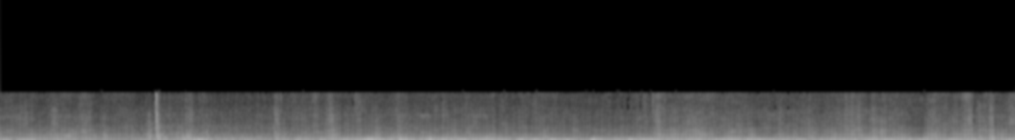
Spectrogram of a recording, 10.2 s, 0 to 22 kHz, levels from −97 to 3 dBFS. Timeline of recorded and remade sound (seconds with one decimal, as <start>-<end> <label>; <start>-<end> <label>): 0.0-1.3 remade; 1.3-2.9 recorded; 2.9-10.2 remade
